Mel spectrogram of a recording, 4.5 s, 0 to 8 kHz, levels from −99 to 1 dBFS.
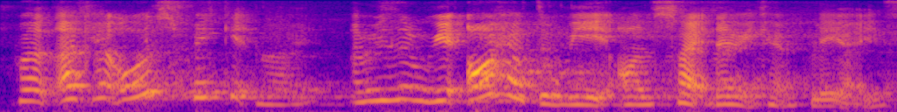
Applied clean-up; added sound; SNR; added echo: neural separator model SepFormer DNS4.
